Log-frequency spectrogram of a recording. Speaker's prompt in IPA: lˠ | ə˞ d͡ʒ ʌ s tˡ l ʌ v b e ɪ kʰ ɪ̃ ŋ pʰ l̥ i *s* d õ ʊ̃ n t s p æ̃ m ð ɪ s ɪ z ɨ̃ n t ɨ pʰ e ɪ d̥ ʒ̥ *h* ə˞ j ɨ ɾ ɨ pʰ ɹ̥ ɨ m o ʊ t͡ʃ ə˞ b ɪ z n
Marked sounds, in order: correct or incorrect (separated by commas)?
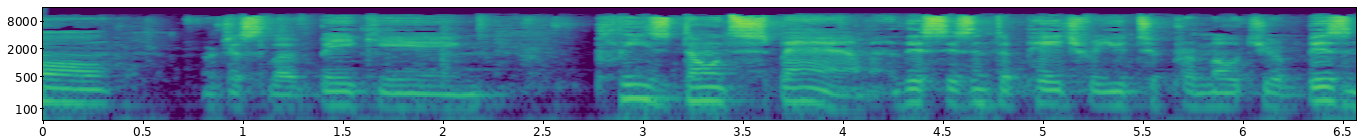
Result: incorrect, incorrect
